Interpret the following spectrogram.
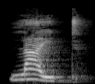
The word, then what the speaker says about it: light: Light. G and H are silent.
